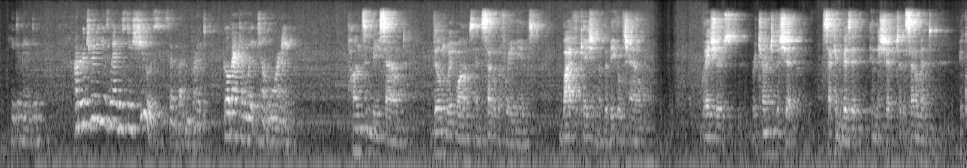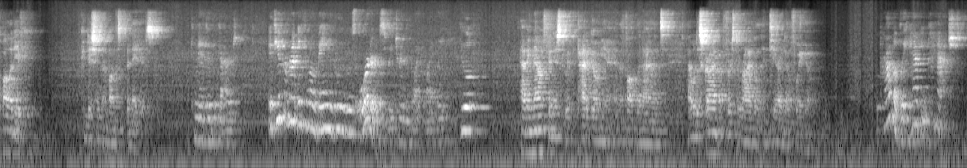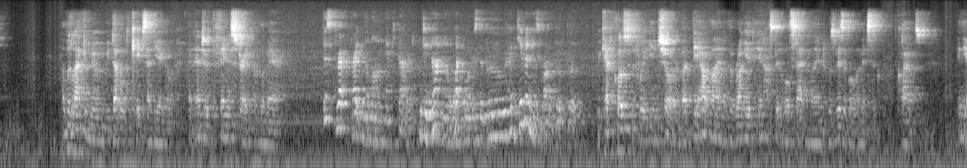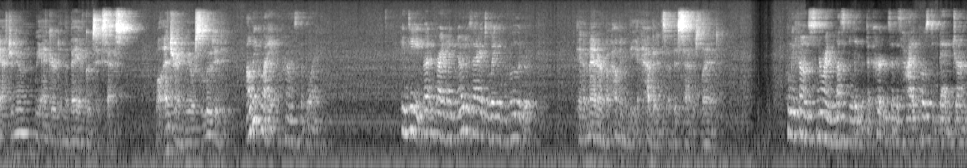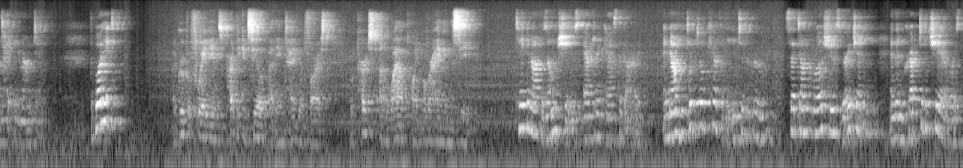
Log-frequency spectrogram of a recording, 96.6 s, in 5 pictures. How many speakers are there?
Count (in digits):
2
